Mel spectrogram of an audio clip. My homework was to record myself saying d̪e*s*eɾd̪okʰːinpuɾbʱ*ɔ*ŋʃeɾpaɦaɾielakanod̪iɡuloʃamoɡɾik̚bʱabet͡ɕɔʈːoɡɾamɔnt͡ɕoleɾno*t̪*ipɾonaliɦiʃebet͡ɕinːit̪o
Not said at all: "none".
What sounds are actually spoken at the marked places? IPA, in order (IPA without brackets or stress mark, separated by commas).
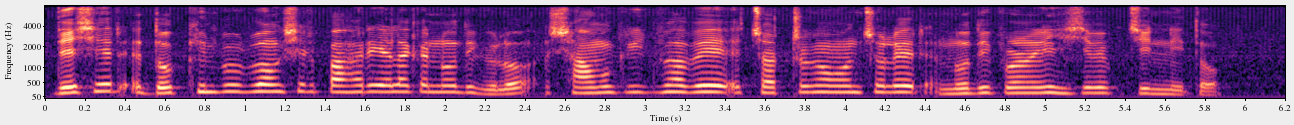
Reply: ʃ, ɔ, d̪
